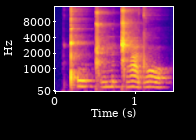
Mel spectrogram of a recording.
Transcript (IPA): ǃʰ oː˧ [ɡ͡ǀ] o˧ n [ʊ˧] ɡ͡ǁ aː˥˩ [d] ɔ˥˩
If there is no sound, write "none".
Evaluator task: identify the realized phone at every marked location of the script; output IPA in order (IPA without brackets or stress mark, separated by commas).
ɡ͡ǁ, ʊ˧, d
